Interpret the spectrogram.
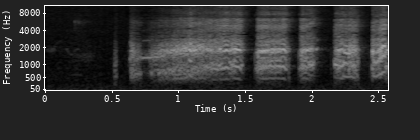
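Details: Red junglefowl hen calling a male to mate: a long drawn-out harsh squawk, then four shorter hoarse notes in quick succession.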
